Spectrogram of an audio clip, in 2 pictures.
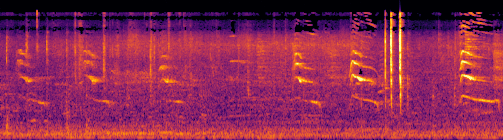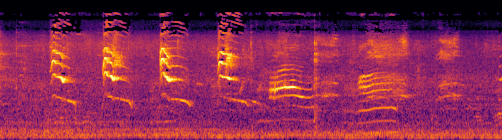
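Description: A kitten mewing over and over in short, high-pitched calls that each fall in pitch, about one a second. Two longer, lower meows come near the end, and there is a brief sharp click about eight seconds in.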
